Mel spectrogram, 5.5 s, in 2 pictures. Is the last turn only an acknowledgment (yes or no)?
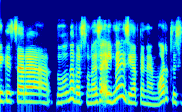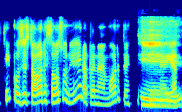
no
